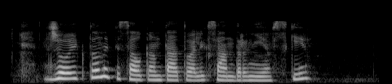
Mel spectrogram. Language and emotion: Russian, positive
